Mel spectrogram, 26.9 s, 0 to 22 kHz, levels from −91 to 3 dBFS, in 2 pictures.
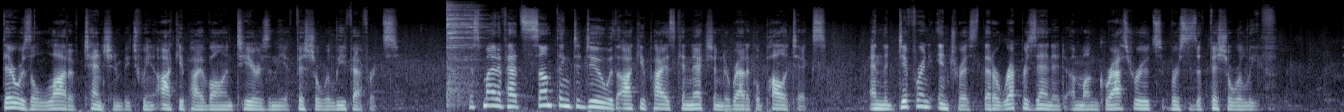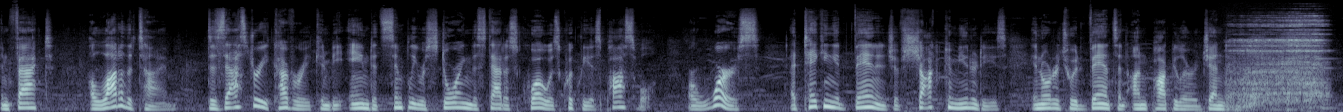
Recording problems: murmuring crowd; faint; throughout; 25 dB below the speech
clattering dishes; noticeable; at 4.5 s and from 26 s on; peak 1 dB below the speech

